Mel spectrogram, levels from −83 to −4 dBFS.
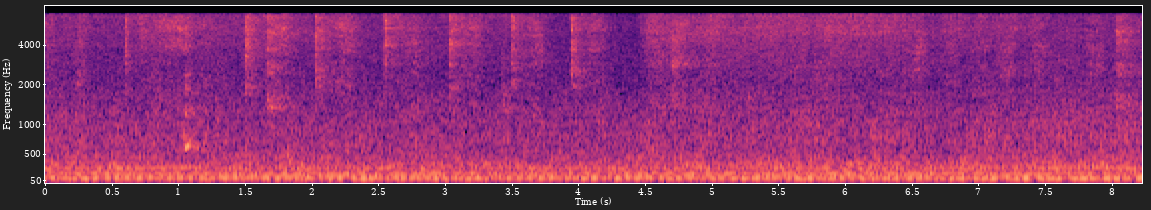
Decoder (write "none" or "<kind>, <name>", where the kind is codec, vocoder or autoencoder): vocoder, BigVGAN v2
